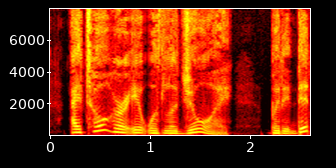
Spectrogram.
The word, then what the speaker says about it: LaJoy: I stated it incorrectly I used to think the correct way to say it was Joy however my grandmother would correct me and say your middle name is La Joy with Allah at the beginning so then I began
